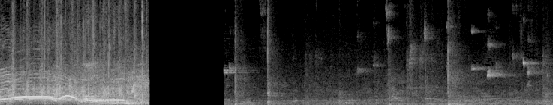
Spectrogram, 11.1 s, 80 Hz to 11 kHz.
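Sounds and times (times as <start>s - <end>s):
sneaker squeaks: 4.5s - 5.1s, 6.3s - 11.0s.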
